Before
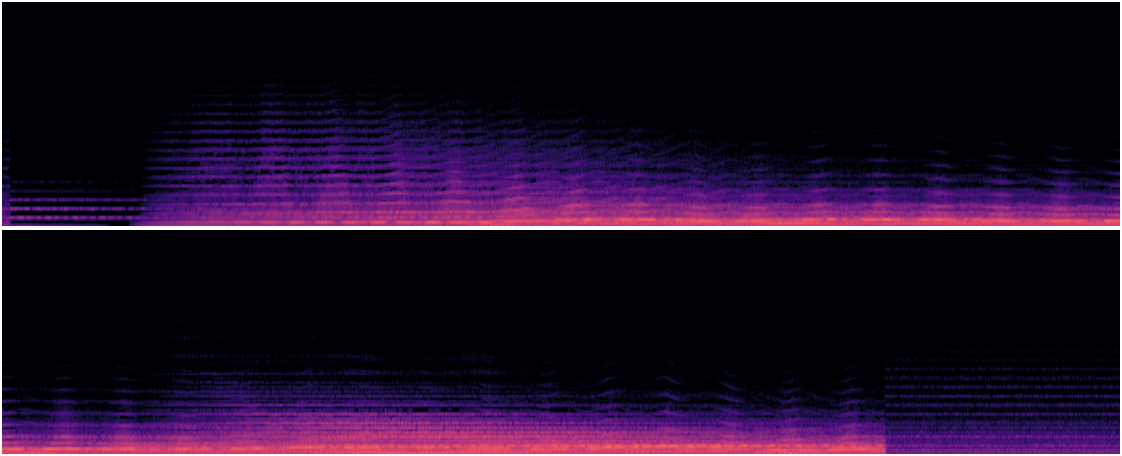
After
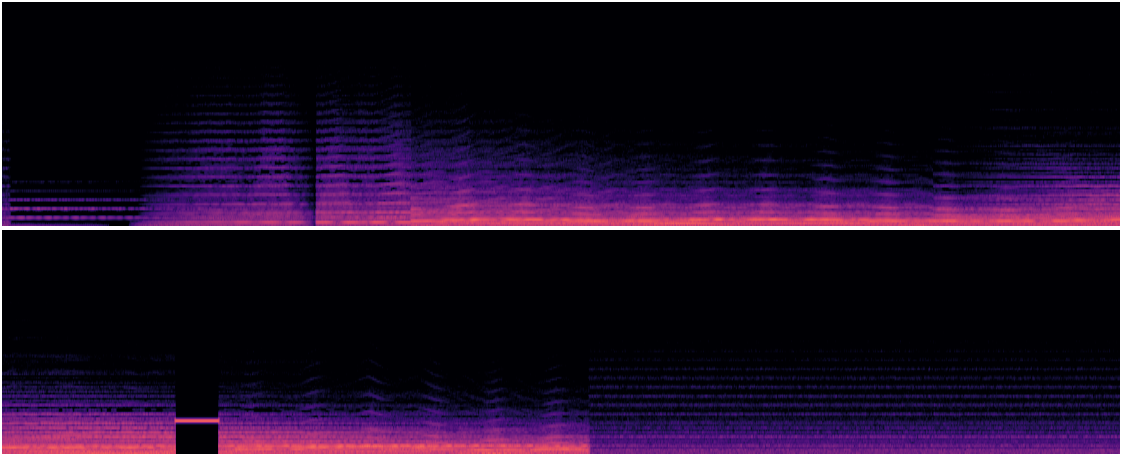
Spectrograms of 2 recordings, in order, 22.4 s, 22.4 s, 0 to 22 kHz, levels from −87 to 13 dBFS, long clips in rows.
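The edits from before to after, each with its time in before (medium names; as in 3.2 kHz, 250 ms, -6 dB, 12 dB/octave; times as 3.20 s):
2.84–3.14 s: fade out
4.09–5.22 s: delete
10.44–12.27 s: delete
15.87–16.31 s: bleep 3.34 kHz -19 dBFS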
